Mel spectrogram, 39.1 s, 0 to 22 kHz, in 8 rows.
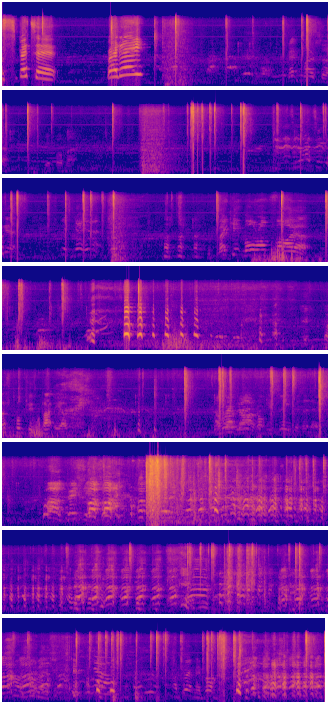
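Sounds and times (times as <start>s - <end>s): burning wood crackling: 0.0s - 39.0s
fire pops and cracks: 1.6s - 17.6s, 21.2s - 24.8s, 25.8s - 39.0s.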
